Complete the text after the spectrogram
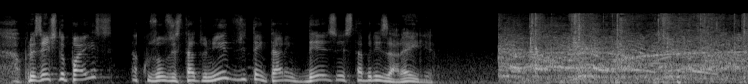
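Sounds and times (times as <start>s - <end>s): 
speech: 0.2s - 4.5s
large protest crowd shouting slogans: 5.0s - 7.4s.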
